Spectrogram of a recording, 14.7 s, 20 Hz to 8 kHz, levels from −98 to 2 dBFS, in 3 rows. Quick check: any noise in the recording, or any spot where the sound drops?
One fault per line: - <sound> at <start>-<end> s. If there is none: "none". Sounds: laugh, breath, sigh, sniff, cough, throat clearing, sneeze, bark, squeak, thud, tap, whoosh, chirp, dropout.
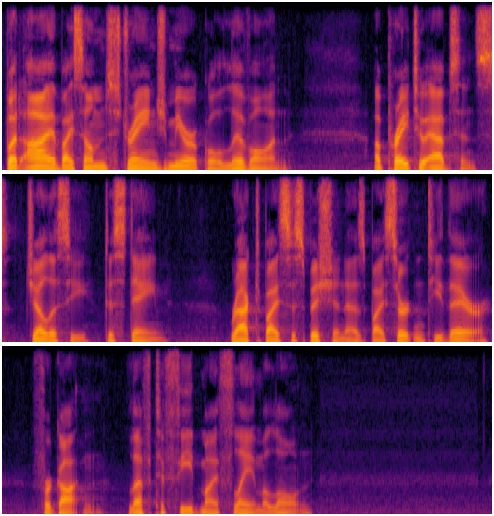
none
